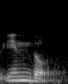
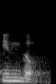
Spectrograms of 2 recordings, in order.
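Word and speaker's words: インド: If you say India, they don't know. You have to pronounce as Indo. So lot of pronunciations missing in Japanese language. So they used to say India as Indo.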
